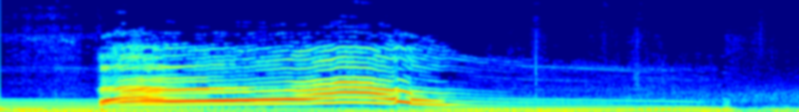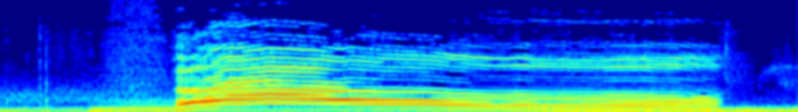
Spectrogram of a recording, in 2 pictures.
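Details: Two pet cats squaring off in a quarrel. Two drawn-out, wavering yowls, each arching up and then dropping, with a low, descending growl-like moan trailing between them.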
